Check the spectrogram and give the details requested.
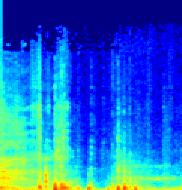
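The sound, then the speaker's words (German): A plastic bottle of sparkling water tips over, making a quick run of irregular knocks and thuds over a low steady hum, with no one talking. “Oh, oh, oh, nicht gut, mir kippt hier gerade ein Sprudel um.”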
